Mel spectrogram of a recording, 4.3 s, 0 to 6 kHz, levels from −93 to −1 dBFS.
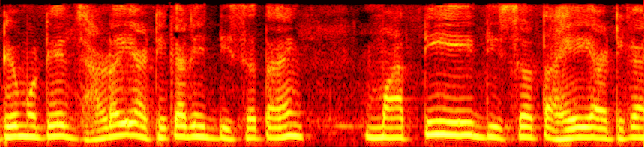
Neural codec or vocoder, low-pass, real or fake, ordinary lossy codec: vocoder, 44.1 kHz, 128 mel bands every 512 samples, BigVGAN v2; 5.4 kHz; fake; AAC, 32 kbps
